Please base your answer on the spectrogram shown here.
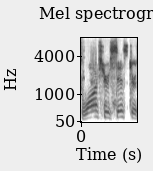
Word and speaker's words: Worcestershire: in cookery shows and nobody in america can pronounce it right it begins with a w what is this shire worcestershire it's wash your sister sauce lost back to training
